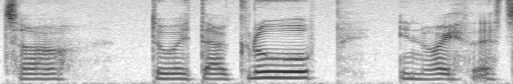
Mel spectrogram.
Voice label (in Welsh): "grwwp" Welsh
